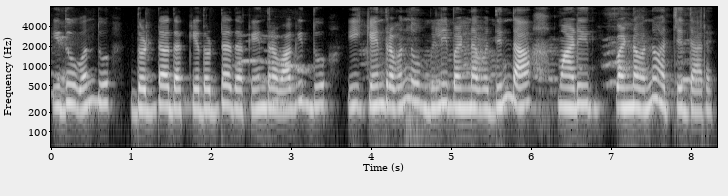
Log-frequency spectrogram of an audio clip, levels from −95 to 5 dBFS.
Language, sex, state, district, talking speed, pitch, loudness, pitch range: Kannada, female, Karnataka, Bellary, 100 wpm, 240 Hz, -16 LUFS, 225-250 Hz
